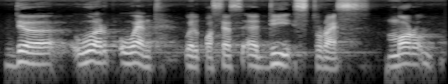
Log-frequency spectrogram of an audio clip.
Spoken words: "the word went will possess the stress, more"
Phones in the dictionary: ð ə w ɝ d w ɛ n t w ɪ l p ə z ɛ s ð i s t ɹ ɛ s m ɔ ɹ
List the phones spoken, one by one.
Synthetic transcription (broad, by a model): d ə w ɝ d w ɛ n t w ɪ l p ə s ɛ s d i s t ɹ ɛ s m ɔ ɹ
